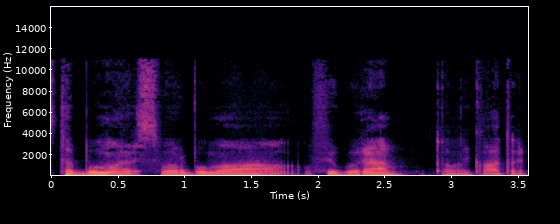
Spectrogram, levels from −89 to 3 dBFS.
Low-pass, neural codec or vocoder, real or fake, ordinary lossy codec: 14.4 kHz; codec, 44.1 kHz, 2.6 kbps, DAC; fake; MP3, 48 kbps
